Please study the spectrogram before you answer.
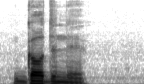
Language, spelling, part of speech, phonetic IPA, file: Polish, godny, adjective, [ˈɡɔdnɨ], Pl-godny.ogg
